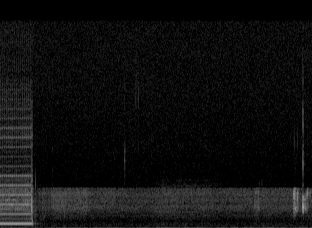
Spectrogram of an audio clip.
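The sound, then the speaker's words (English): An outgoing phone call rings on the line with a short, loud electronic tone that cuts off abruptly, leaving faint telephone-line hiss and a small click near the end. No one speaks. “Should be ringing.”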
